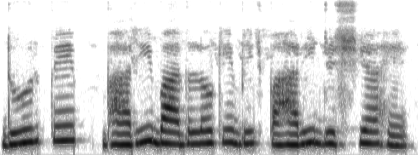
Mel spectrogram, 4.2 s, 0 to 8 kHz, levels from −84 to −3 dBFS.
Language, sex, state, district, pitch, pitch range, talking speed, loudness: Hindi, female, Arunachal Pradesh, Lower Dibang Valley, 230 Hz, 210-250 Hz, 130 wpm, -16 LUFS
